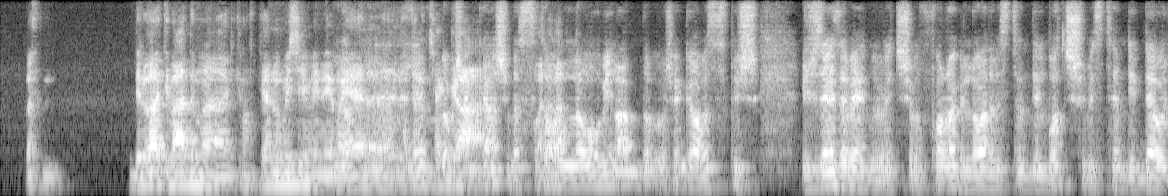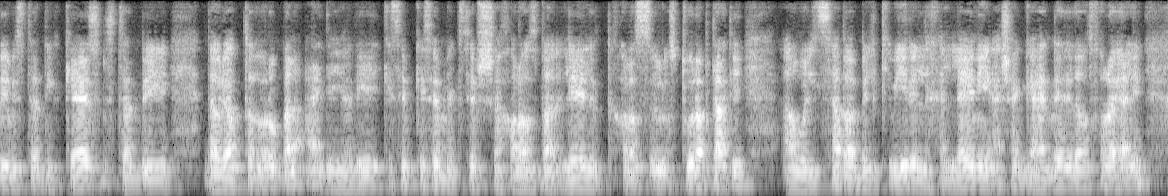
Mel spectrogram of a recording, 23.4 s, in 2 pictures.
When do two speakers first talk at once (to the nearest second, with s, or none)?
3 s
